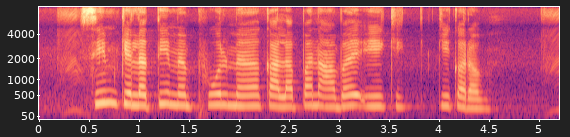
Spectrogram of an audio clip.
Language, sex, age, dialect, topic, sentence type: Maithili, female, 18-24, Eastern / Thethi, agriculture, question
